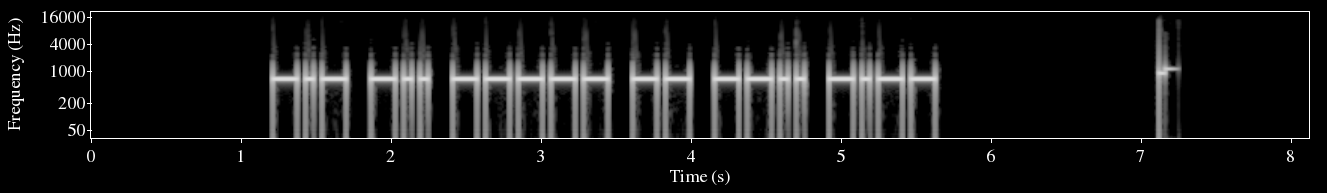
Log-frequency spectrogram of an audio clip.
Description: Morse code, heard as a keyed tone, about 22 wpm, 700 Hz. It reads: KD0MZY
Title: USA Call Signs 22wpm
